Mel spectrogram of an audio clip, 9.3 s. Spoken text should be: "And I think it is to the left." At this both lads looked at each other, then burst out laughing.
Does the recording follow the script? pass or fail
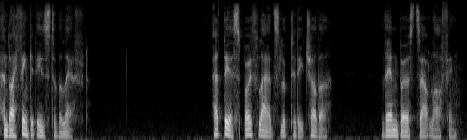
fail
